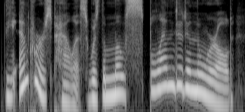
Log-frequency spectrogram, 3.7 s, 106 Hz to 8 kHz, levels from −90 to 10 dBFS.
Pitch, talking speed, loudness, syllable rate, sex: 215 Hz, 165 wpm, -16 LUFS, 4.5 syllables/s, female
